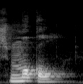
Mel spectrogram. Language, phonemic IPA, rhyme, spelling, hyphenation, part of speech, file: Dutch, /ˈsmɔ.kəl/, -ɔkəl, smokkel, smok‧kel, noun / verb, Nl-smokkel.ogg
- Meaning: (noun) smuggling; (verb) inflection of smokkelen: 1. first-person singular present indicative 2. second-person singular present indicative 3. imperative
